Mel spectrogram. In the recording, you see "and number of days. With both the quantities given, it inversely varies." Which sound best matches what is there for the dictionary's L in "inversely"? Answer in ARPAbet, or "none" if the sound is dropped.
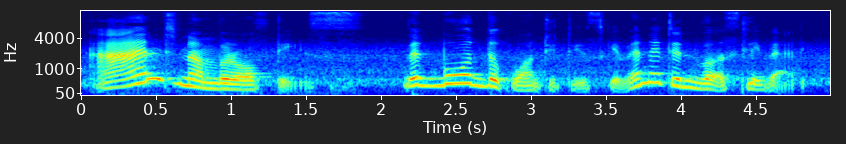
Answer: L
